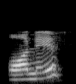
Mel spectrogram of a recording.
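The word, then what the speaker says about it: honest: एन uh bubble sound ऑनेस्ट एच is your silent and ऑनेस्ट मैन एच is your silent यहां पर भी H silent है सारे बचे नोट डाउन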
